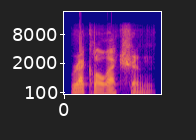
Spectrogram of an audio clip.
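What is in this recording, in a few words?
"recollection", American English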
